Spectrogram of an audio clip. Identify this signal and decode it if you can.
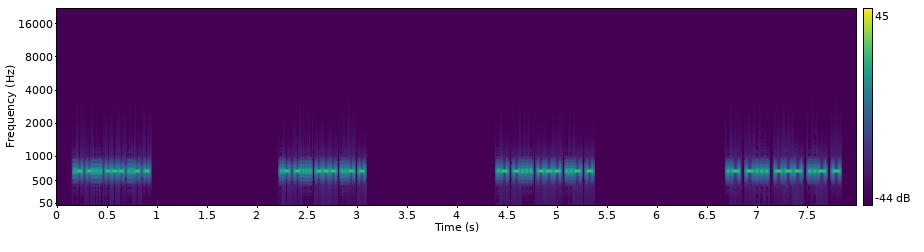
Morse code, heard as a keyed tone, about 64 wpm, 700 Hz. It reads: ABOUT ABOUT ABOUT ABOUT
